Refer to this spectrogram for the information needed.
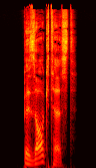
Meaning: inflection of besorgen: 1. second-person singular preterite 2. second-person singular subjunctive II
- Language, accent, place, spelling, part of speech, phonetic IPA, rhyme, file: German, Germany, Berlin, besorgtest, verb, [bəˈzɔʁktəst], -ɔʁktəst, De-besorgtest.ogg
